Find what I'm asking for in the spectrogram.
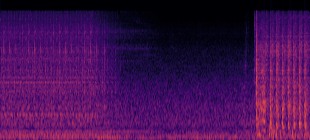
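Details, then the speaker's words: Honda with intake cam signal absent, now cranked with exhaust cam sensor disconnected while scoped: starter grinds in steady pulses about three a second, pauses, cranks again without catching; extended cranking, no start from missing cam signal. "as a final deal i'm going to see what it does with the exhaust cam sensor disconnected and we'll take a look at that only that and then okay exhaust cam sensor disconnected let me start the scope we'll crank it more time"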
